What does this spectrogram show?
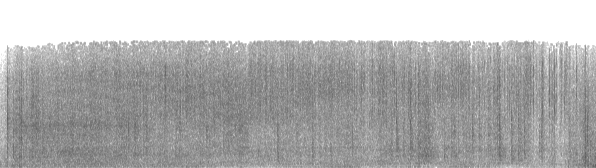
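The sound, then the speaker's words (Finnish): Lightweight gravel pours steadily into the bottom of a plant pot to form a layer two to three centimetres deep, a continuous dense rattling hiss of small stones that stays loud and even for several seconds, with no talking. “Noin, muutama sentti, pari senttiä, kolme senttiä pohjalle sitä soraa.”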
